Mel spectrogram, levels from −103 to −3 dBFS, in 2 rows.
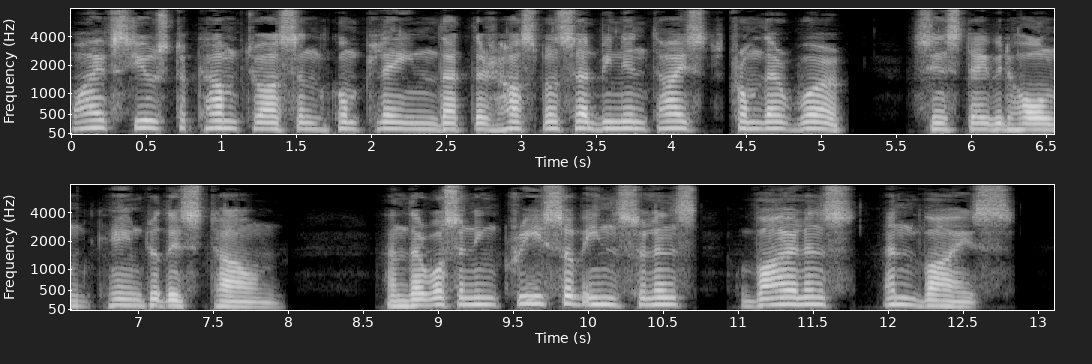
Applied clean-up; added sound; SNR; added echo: none; none; none; none.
